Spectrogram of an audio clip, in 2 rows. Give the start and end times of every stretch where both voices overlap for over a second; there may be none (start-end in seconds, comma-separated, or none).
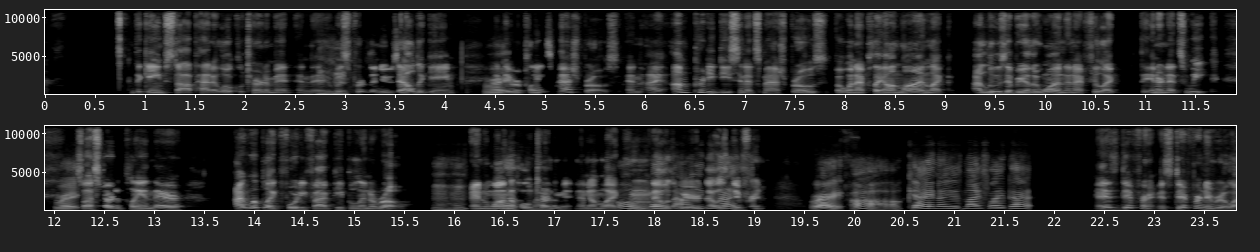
17.6-19.0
